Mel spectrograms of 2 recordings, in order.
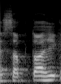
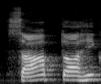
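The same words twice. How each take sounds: First: साप्ताहिक with a short first vowel, "sap-taa-hik"; wrong pronunciation. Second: साप्ताहिक with a long first "saa"; correct pronunciation. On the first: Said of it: "नहीं होता". (साप्ताहिक में "स" छोटा, गलत उच्चारण) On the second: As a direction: say साप्ताहिक as saap-taa-hik, long aa at the start. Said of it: "साप्ताहिक नहीं होता". (साप्ताहिक में "सा" लंबा बोलें) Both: Shown as a demonstration.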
